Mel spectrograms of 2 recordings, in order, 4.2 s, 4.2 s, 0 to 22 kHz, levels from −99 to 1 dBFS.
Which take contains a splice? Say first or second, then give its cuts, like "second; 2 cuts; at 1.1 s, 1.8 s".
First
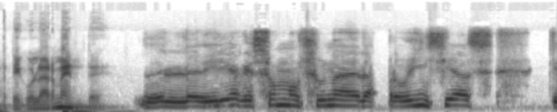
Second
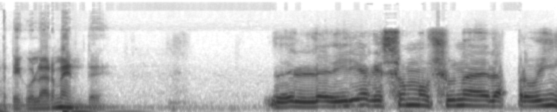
first; 1 cut; at 1.0 s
